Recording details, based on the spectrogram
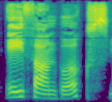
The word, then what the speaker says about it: Aethon: Her debut novel, Robber Barons, just came out, and it is the first installment of a trilogy from, am I pronouncing it right, Aethon Books? – Yeah. Correct.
